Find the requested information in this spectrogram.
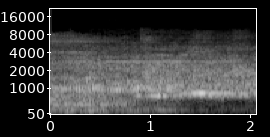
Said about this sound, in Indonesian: Tepuk tangan dan berikan takbir yang hebat buat Coach Steven Indra Wibowo.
